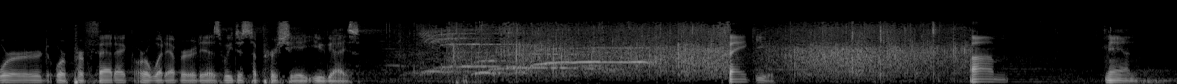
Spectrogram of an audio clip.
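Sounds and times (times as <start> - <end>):
speech: 0.0 - 4.8, 7.3 - 8.0, 9.7 - 10.2, 11.0 - 11.6
audience applause: 4.0 - 9.8.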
